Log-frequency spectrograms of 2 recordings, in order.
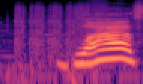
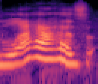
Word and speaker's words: Laz: Blaz, thank you so much for the 10 stream. I mean, Laz. I called you Blaz.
